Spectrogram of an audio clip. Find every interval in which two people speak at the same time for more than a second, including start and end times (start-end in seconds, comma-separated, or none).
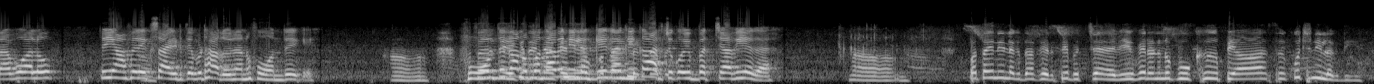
4.8-6.7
